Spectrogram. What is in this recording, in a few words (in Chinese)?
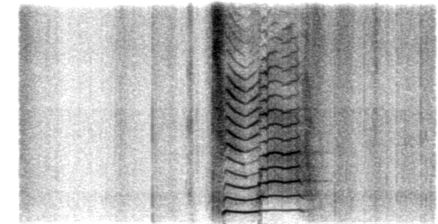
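"qing1wa1", Chinese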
